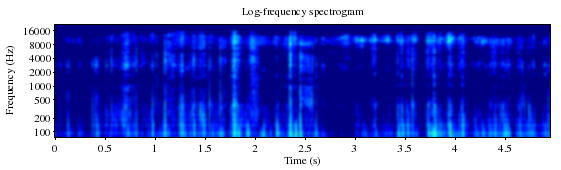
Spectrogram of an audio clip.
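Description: Fingernails flick and scratch the teeth of a light wooden comb held close to the microphone. The result is a quiet, steady stream of rapid, dry crackling clicks and scrapes with bright edges over a close, low rumble.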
